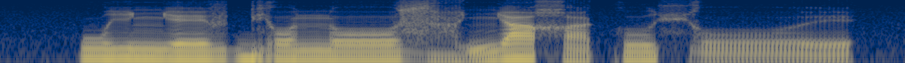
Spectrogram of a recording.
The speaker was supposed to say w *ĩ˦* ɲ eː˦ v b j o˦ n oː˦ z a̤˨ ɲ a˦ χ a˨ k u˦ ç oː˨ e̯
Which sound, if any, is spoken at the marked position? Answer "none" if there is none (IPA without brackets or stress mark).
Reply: i˦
